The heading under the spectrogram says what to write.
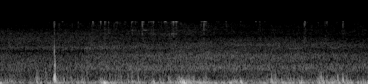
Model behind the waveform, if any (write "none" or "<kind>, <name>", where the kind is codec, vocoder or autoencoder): none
